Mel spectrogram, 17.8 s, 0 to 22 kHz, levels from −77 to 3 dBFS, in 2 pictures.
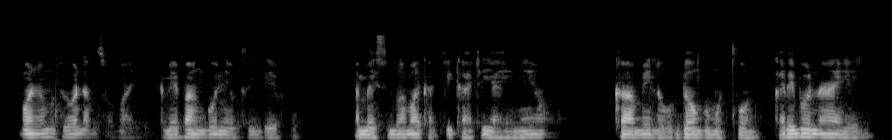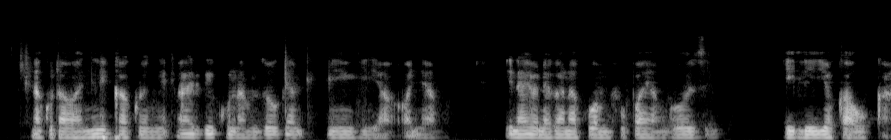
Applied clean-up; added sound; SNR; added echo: neural mask model DeepFilterNet 3.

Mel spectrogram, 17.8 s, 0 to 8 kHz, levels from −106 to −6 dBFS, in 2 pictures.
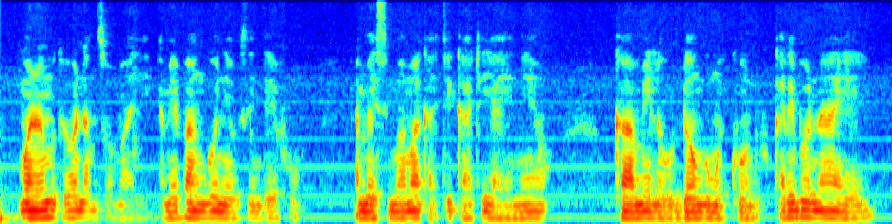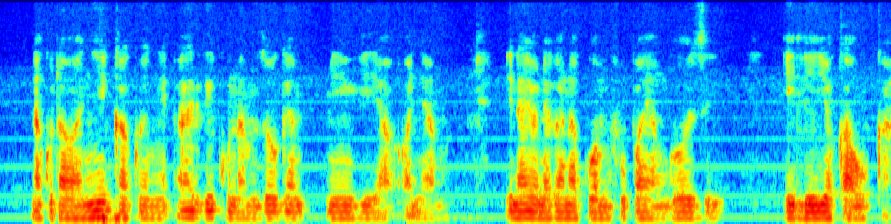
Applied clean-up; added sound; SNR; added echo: none; none; none; none.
